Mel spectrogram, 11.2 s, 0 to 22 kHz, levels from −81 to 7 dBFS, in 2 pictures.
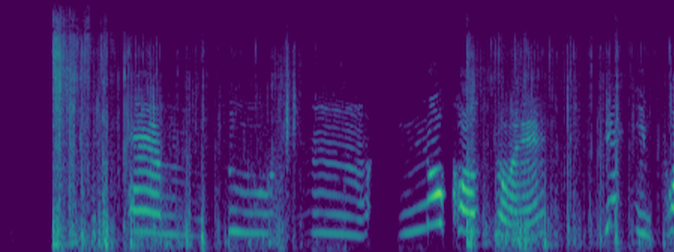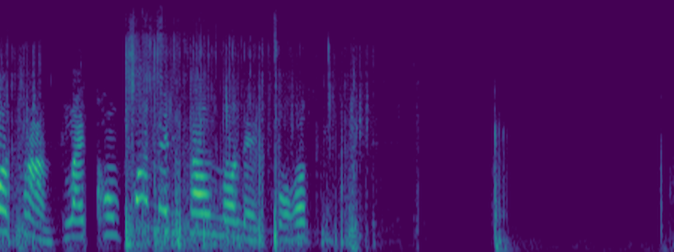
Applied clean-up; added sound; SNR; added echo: neural mask model RNNoise.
